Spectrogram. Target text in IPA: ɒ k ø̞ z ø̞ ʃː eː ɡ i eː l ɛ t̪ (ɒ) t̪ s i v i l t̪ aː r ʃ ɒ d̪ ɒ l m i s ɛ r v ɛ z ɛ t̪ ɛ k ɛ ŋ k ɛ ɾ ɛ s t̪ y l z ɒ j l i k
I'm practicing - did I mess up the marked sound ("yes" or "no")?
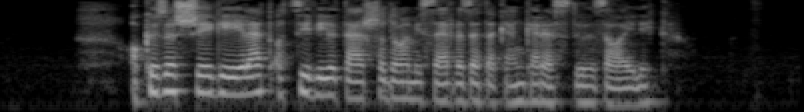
no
